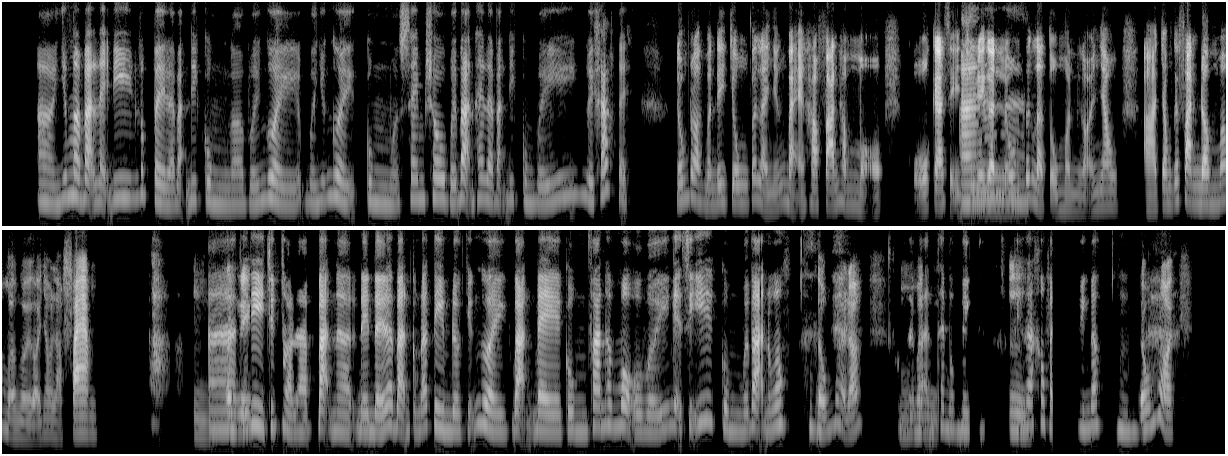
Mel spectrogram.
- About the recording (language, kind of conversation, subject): Vietnamese, podcast, Điều gì khiến bạn mê nhất khi xem một chương trình biểu diễn trực tiếp?
- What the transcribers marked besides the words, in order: tapping; other background noise; in English: "fandom"; other noise; chuckle; chuckle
